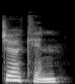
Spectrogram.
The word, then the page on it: jerkin: British English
